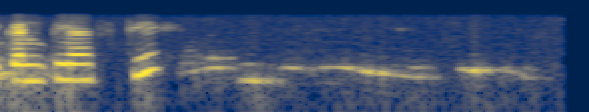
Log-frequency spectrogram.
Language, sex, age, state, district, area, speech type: Telugu, female, 18-30, Andhra Pradesh, Anakapalli, urban, conversation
